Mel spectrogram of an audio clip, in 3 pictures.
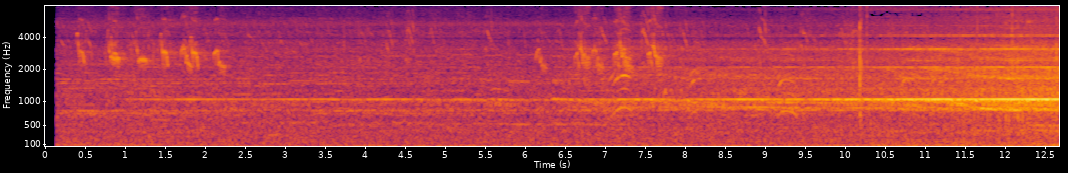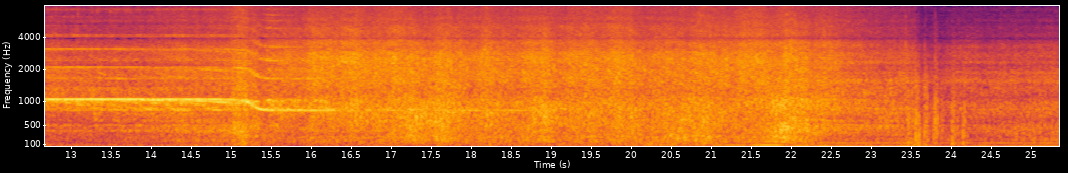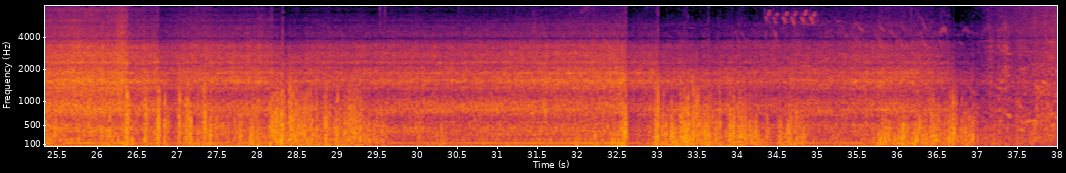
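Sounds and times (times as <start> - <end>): wind: 0.1 - 38.0
train rushing past: 0.2 - 38.0
locomotive horn blowing: 0.9 - 27.3.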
